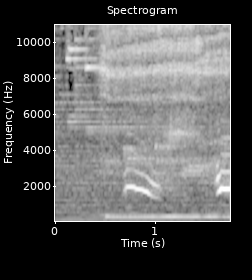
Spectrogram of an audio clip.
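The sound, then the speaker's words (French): A drawn-out, slowed bird cry with a low sustained tone and rising, sweeping whistles above it, followed by a second call near the end, moderately loud, with no one speaking. “Elle entendit chaque cri d'oiseau, chaque clapotis de pluie.”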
